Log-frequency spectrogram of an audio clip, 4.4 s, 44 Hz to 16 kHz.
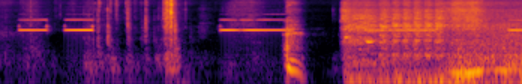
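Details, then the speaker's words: Toyota 4.7 V8 (5UZ) first start after timing-belt and water-pump replacement: key chimes, a short crank, then it fires straight into a smooth, even idle with no knocks or ticks; timing correct. "Oh yeah. First start, fired right up, sounding good."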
